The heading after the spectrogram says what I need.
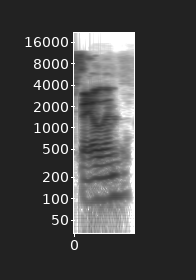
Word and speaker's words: Phelan: Um, so I I I respond to that, but I Okay, I've always told people it's failing, like fail in.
